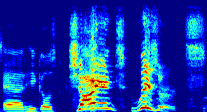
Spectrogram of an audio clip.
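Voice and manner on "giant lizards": mock high, loud, shrill, swooping, hammy over-the-top delivery. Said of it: "he has an amazing line delivery".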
